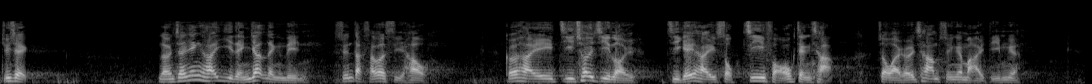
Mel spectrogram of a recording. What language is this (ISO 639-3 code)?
yue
